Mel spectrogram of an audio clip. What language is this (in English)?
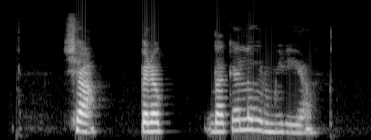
Galician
